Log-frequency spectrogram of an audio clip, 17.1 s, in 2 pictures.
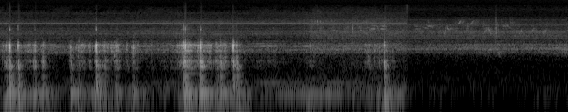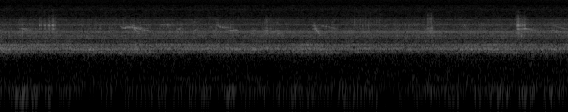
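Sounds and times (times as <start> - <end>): bird pecking on wooden platform: 0.0 - 6.1.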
